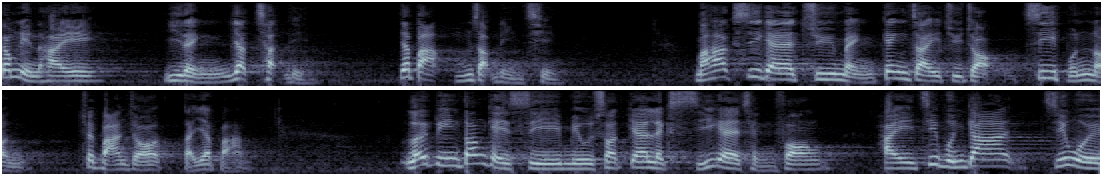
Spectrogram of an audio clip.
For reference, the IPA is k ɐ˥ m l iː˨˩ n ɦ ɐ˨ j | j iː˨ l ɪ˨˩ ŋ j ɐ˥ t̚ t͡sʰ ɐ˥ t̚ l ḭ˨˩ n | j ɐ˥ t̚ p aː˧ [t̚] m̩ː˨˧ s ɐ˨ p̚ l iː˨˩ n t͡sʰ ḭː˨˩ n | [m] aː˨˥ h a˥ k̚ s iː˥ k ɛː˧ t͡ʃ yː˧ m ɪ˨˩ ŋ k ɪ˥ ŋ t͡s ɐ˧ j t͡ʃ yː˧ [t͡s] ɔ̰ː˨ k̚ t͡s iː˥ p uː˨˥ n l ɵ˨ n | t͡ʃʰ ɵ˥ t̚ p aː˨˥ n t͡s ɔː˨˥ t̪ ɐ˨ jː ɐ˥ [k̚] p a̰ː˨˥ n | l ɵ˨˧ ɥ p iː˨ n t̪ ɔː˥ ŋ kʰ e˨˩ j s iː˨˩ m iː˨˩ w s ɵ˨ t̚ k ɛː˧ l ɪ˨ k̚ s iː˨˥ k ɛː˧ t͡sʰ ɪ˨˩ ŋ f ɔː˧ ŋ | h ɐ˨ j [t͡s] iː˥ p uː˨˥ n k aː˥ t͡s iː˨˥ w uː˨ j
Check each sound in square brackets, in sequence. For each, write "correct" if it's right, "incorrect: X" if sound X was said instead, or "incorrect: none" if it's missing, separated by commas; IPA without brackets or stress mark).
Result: incorrect: k̚, correct, correct, incorrect: t̚, correct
